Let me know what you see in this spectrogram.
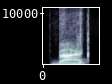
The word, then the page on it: bag: Indian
